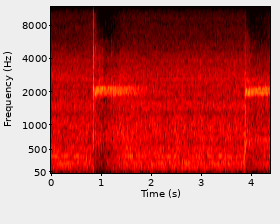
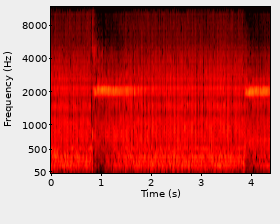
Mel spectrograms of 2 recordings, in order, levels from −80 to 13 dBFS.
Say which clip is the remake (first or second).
second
